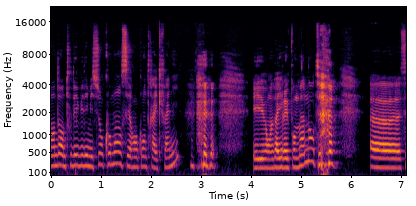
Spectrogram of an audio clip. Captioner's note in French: rire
